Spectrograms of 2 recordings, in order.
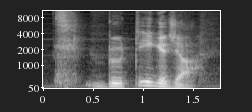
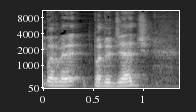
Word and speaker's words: Buttigieg: He's Pete Buttigieg. Tell me about this. – Very good pronunciation. – White Venezuelan. – The whitest Venezuelan I've ever seen. – Right. – So it's Pete Buttigieg.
